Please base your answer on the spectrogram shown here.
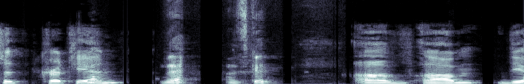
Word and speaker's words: Chretien: Is that how you pronounce it? Yeah, Chretien yeah, that's good.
